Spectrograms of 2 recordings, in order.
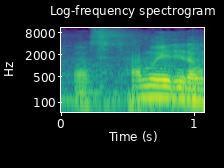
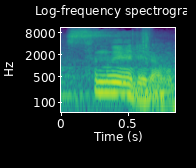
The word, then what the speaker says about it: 스무엘: 똑같은 단어인데 발음이 어디에 있느냐에 따라서 사무엘이라고 발음하기도 하고 스무엘이라고 발음하기도 합니다.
